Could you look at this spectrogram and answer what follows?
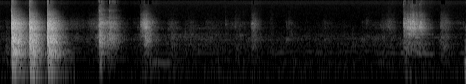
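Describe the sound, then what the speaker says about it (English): Scraping dross off molten solder in a dip soldering pot, heard as a quick run of three sharp scraping clacks, then a few scattered lighter scrapes and knocks, and a final brief burst of scraping, all close with no talk. "Now I'm just going to scrape off some of the dross."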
